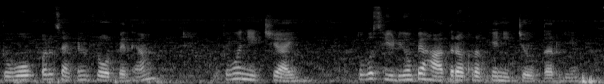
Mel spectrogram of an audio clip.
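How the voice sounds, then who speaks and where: Over a steady background noise, a mother earnestly recounts a frightening day with her daughter as a personal miracle testimony. Her voice is mid-range at a moderate pace, and she acts out both her own lines and her daughter's.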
